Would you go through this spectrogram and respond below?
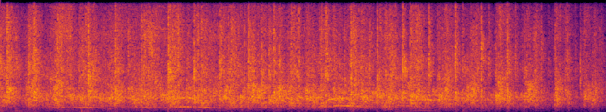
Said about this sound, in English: And I think I speak for everyone here that there was a whole lot of work that went into setting this stuff up that you can't see behind the scenes or listen to the podcast. And I'd certainly like to hey, let's give you guys a round of applause.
